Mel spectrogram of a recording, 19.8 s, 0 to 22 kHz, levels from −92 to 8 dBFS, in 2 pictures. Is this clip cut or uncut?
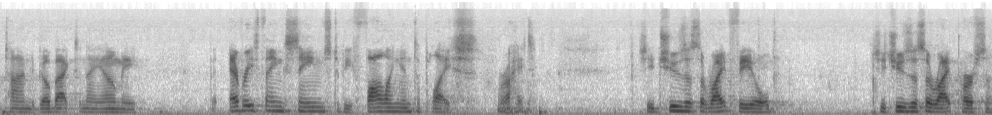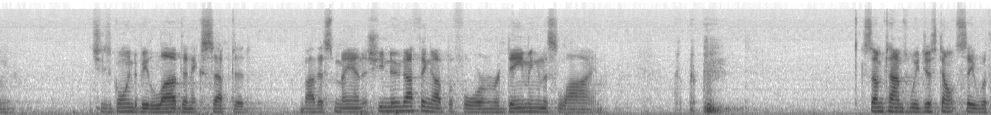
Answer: uncut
